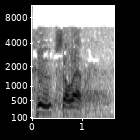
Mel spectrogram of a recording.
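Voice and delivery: long, stretched-out "Whosoever"; drawn-out call. Shown as a demonstration. Preacher leading the congregation in saying it, slowly drawn out. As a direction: draw out every syllable for others to join in. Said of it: "let's all say that".

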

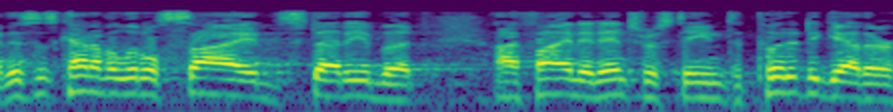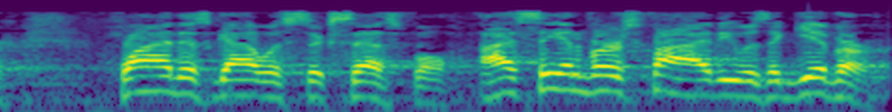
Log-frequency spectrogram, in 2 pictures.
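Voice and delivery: ordinary talk, nothing marked

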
